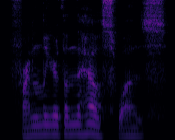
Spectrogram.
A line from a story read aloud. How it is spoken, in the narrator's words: muttered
